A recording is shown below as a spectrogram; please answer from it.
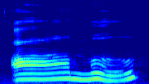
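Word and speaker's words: Omu: to the reader um ooh pronounced ah move is the ekabo term for Queen and sometimes grandma or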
